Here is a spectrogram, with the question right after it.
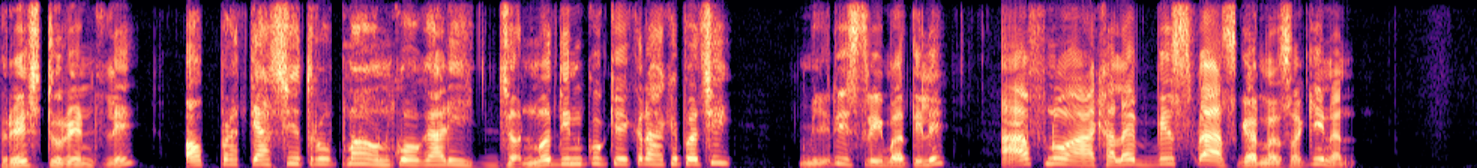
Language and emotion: Nepali, surprised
